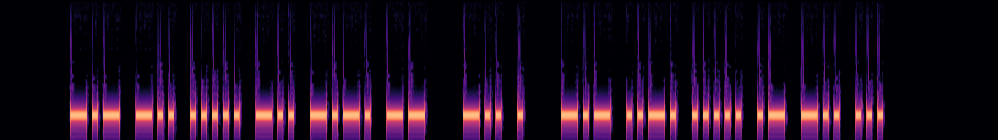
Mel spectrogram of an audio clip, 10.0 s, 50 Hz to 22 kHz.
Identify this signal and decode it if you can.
Morse code, heard as a keyed tone, about 23 wpm, 700 Hz. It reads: KD5DCM DE KF5ADS
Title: USA Callsign DE Callsign 22wpm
